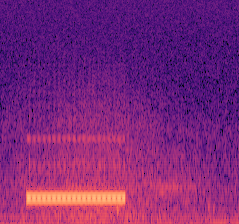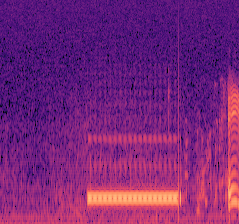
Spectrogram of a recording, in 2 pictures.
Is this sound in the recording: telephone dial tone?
yes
